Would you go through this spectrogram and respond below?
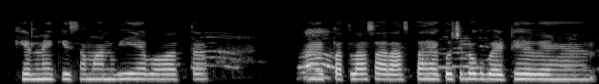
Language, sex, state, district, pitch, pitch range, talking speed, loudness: Hindi, female, Chhattisgarh, Raigarh, 245 Hz, 235-245 Hz, 150 wpm, -16 LUFS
